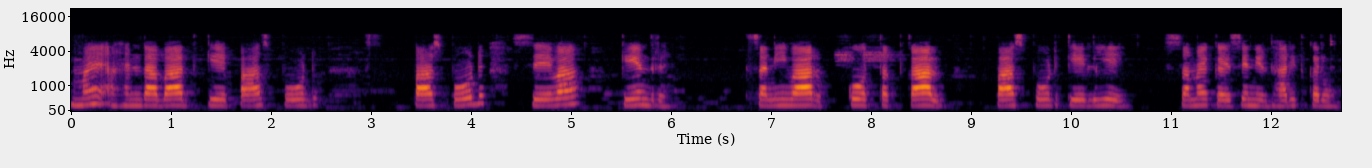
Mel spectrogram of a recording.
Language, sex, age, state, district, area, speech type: Hindi, female, 45-60, Uttar Pradesh, Ayodhya, rural, read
